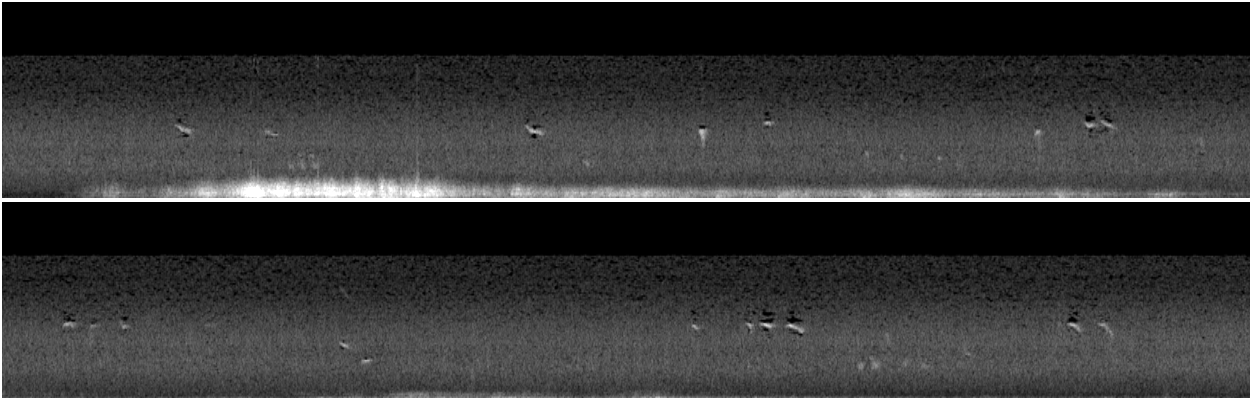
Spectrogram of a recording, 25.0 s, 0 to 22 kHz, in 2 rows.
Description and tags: One of the thunderclaps during a thunderstorm that passed Amsterdam in the morning of the 9Th of July 2007. Recorded with an Edirol-cs15 mic. on my balcony plugged into an Edirol R09.
field-recording, nature, thunder, streetnoise, rain, thunderstorm, thunderclap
